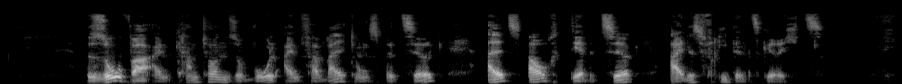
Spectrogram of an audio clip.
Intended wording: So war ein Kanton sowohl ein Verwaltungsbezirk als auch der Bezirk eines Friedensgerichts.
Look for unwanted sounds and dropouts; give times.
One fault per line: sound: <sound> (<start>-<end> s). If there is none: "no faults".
no faults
